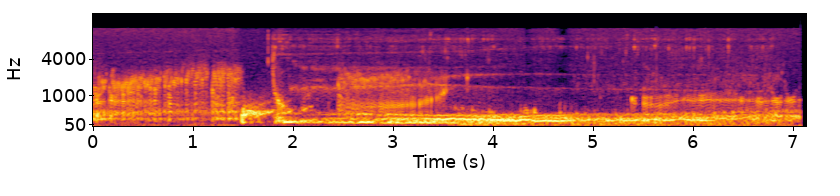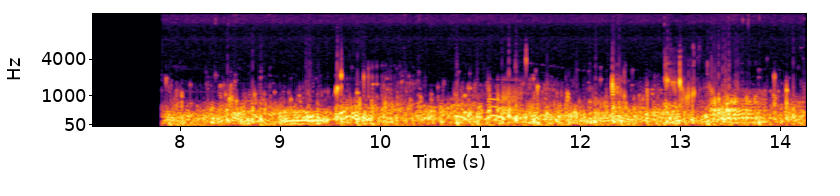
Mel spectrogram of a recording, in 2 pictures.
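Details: Stomach growling: low, drawn-out gurgling rumbles with bubbly fluctuations, broken by a brief silence.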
